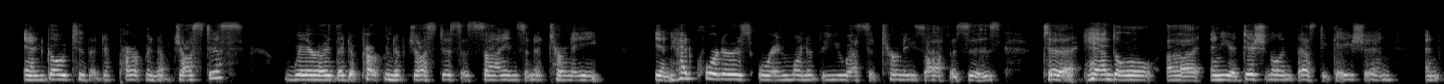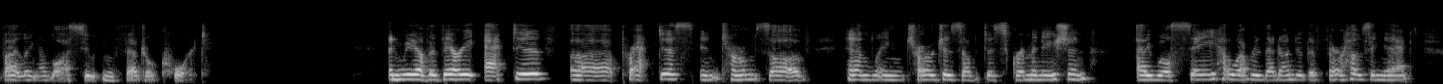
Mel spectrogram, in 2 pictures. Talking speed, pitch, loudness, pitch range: 130 wpm, 215 Hz, -22 LUFS, 210-235 Hz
